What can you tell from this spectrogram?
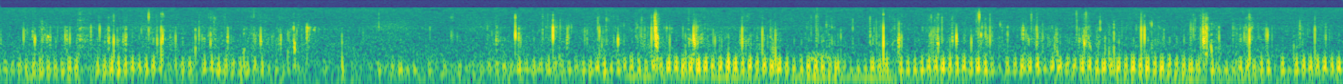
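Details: Nursing scene: a kitten dry-sucks on her aunt, who has no milk. A continuous deep purr runs under rapid wet clicks and smacks from the suckling.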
